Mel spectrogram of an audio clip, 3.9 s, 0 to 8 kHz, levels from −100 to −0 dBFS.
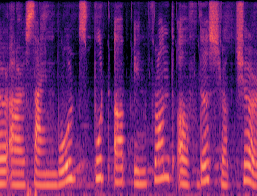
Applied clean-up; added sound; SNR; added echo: neural separator model SepFormer DNS4.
